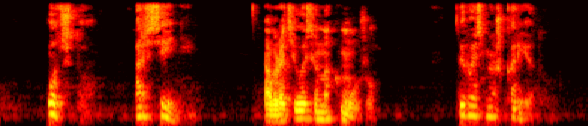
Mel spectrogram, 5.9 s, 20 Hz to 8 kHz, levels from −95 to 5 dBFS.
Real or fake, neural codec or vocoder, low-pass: real; none; 7.2 kHz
